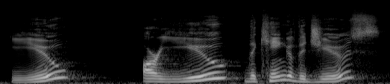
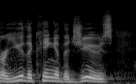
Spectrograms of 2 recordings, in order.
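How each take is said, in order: First: The question is asked in a surprised, taken-aback tone. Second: The question is asked in a neutral tone.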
